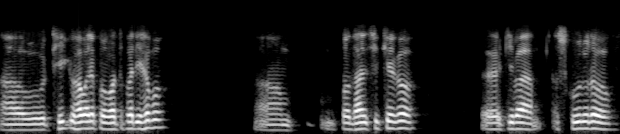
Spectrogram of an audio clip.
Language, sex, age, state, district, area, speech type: Odia, male, 60+, Odisha, Balasore, rural, conversation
